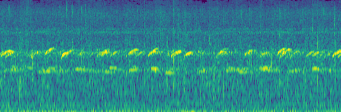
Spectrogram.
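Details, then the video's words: Several coquis on the Big Island of Hawaii calling through a rain shower, their crisp rising chirps following a short lower note, repeated every fraction of a second against steady rain patter. "Tropical Rain & Coqui"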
